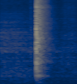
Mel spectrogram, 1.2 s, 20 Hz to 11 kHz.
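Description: A plastic case clip on an HP Envy 17-s017cl laptop snaps once as the case is peeled off, a single sharp, close crack that decays quickly in a quiet room.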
